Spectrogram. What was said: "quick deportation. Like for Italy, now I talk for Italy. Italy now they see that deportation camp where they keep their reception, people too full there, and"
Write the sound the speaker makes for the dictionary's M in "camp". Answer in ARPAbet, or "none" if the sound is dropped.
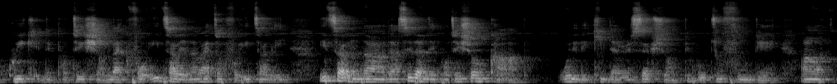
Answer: none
